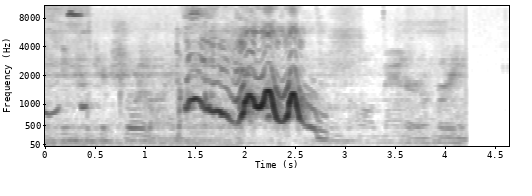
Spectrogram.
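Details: Poodle howling: one wavering, yodel-like tone that rises and warbles up and down for about a second and a half, then drops away. Faint human voices murmur before and after.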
